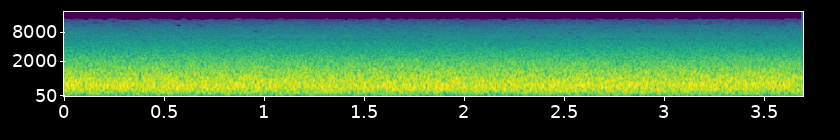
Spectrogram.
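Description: Steady hissing, rushing noise band, mid-pitched around 600 Hz, used to match tinnitus pitch.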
